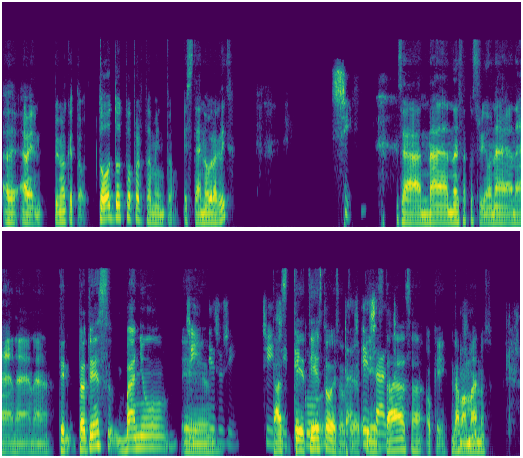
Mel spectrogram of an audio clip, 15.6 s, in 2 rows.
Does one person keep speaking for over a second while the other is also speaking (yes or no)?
yes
